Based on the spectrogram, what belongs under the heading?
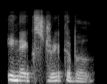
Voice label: "inextricable", Indian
